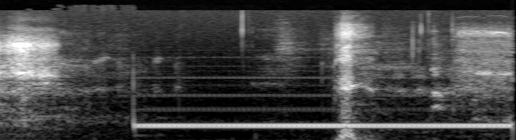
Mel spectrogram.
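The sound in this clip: A telephone call is placed: a brief voice at the start gives way to a steady, low, continuous phone tone that holds to the end, broken once by a sharp click.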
